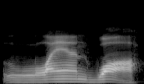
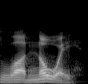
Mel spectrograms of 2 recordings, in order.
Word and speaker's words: Lanois: Pronounced Lanois. Pronounced Lanois. Daniel Lanois.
